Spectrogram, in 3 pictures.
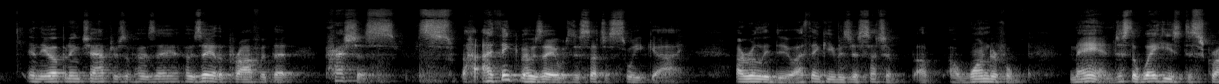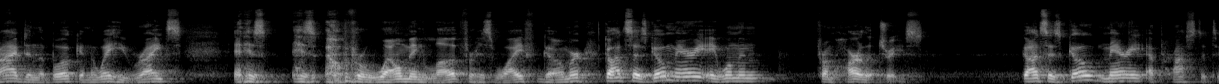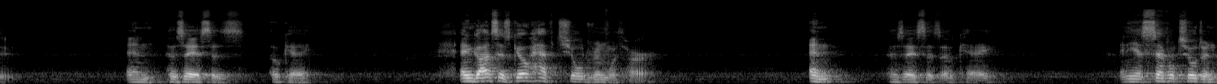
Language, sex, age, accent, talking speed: English, male, 40-59, American, 150 wpm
